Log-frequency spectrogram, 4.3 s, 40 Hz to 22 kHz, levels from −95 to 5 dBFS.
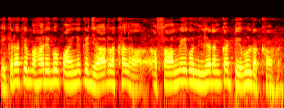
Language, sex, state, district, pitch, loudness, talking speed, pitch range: Hindi, male, Bihar, Darbhanga, 170 Hz, -15 LUFS, 265 wpm, 155-180 Hz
